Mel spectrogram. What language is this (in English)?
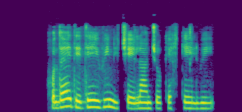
Pashto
